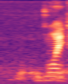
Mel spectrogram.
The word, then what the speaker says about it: Muay: Is it Muai? It's not. It's not. Muay.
